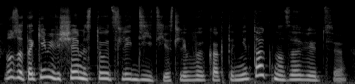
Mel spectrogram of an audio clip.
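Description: A woman's voice: on the high side, lively intonation, quick pace, darkish tone. A woman speaking as a wine expert guest on a radio show, explaining patiently with some fillers.

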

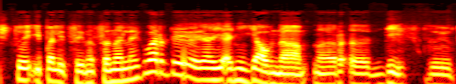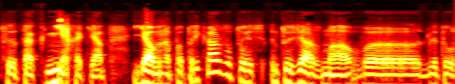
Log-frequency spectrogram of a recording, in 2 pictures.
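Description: A man giving unscripted political commentary in a halting, deliberate way, with a husky voice, heard over a phone line. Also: on the low side, dry recording. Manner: halting, deliberate, drawn-out hesitations. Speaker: political commentator, guest on a talk show. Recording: tinny, narrow-band phone line.

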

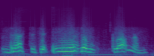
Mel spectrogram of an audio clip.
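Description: A woman's voice: mid-range voice, brisk, breathy edge, soft background music. A woman in her forties calling in to a radio show, speaking earnestly and emotionally, in a confiding way. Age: 40s. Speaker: caller. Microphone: telephone. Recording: phone line.

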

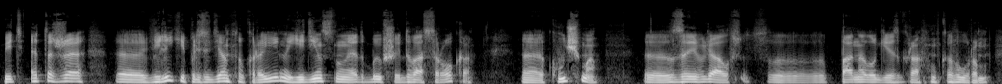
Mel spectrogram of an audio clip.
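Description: A man's voice: lowish voice, steady tone, moderate pace, a little mellow, no room sound. A man speaking as a studio guest on a political talk show, hesitant with many fillers and restarts.

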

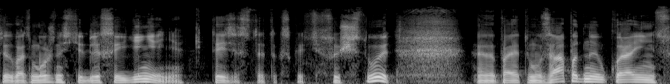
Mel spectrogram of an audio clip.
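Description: A male radio host with a low, deep voice talks through the show in a thoughtful, halting way, leaning on fillers as he works out his points. The sound is dry and close, with no room around it. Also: a little mellow, no room sound. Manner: thoughtful, hesitant, with frequent fillers. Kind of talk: live radio talk show discussion. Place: radio studio.

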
